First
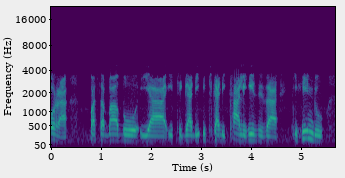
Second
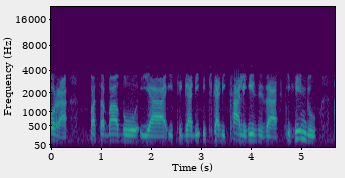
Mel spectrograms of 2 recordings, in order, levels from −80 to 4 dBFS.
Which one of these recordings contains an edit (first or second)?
second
